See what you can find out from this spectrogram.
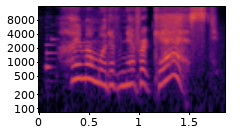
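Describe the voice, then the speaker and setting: A woman voicing a tiny, childlike, excitable female fairy companion in a video game, with a squeaky voice. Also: a little slow, heavily acted. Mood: surprised. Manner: refers to herself in third person, exclaiming.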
